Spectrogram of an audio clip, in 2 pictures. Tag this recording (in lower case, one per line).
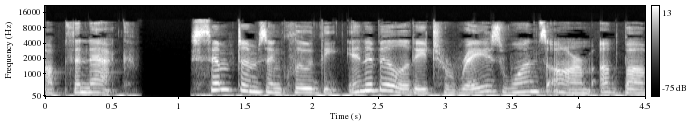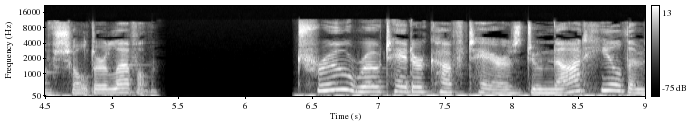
speech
